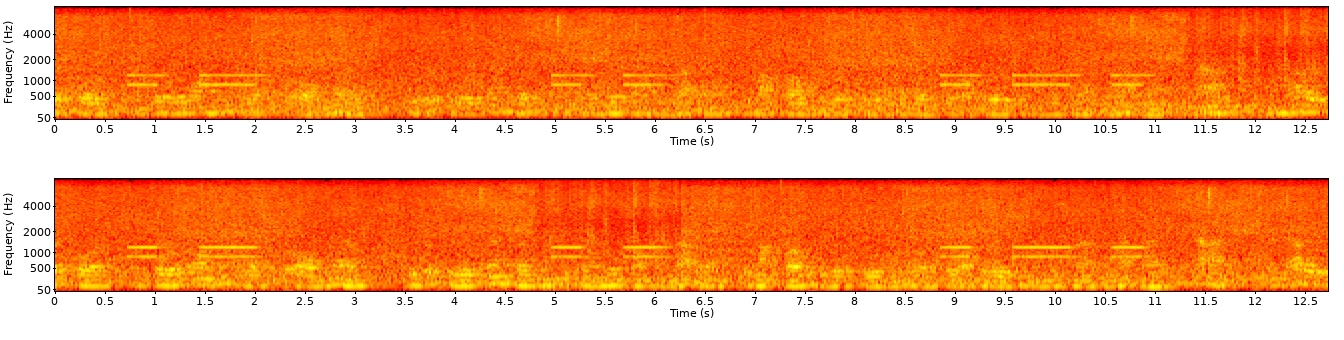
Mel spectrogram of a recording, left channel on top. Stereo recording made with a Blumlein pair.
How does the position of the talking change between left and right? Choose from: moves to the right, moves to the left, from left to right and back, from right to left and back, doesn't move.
doesn't move.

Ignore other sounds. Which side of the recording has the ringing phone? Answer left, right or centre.
centre.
